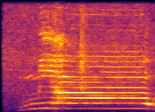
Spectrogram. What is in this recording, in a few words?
Turkish man yelling meow at an egg Ringtone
